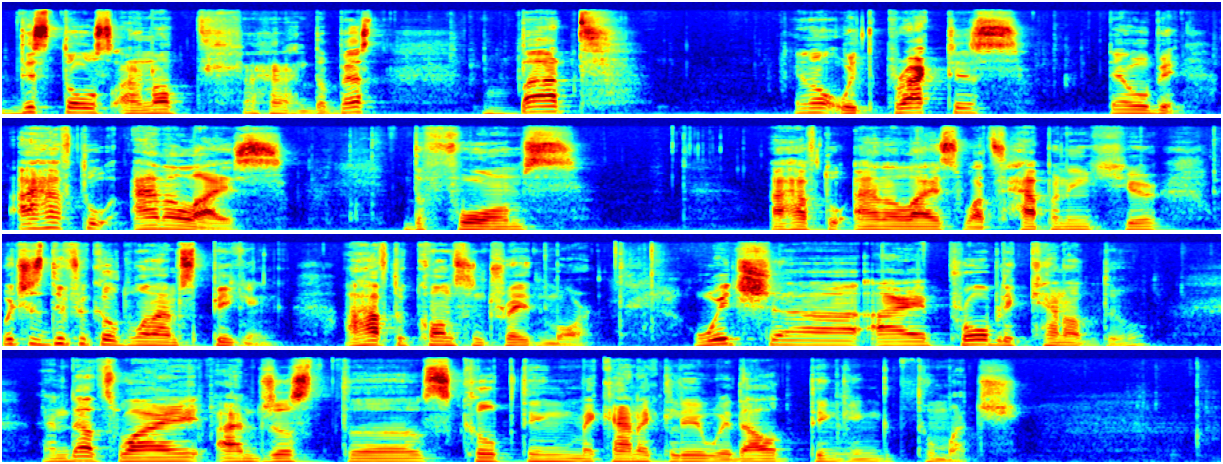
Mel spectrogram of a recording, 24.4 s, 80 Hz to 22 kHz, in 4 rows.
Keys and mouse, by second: 18.7 alt+right click.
